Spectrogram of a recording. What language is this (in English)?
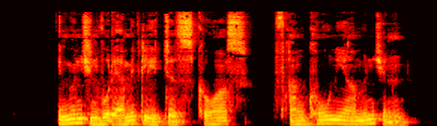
German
